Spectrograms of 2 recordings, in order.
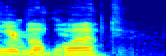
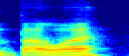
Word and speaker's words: BOA: Is it all pronounced Boa? Like, I'm going to go watch some Boa. – Boa. This is BOA. It's what we call it. It's BOA.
